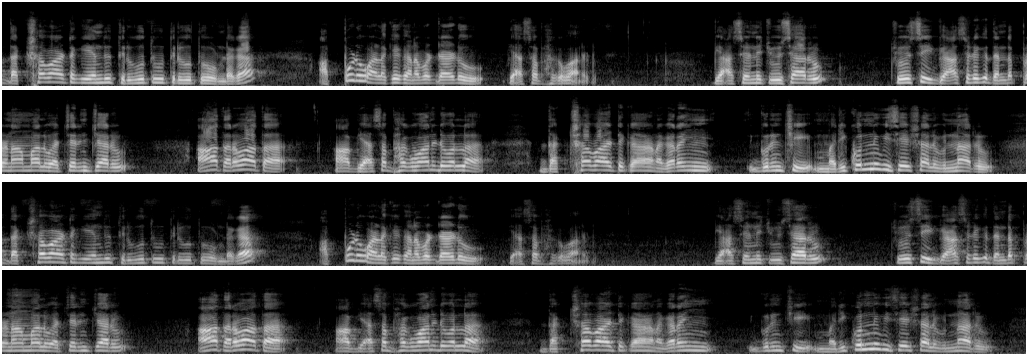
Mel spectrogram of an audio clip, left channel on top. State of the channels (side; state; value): both; normal; correlation 0.38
